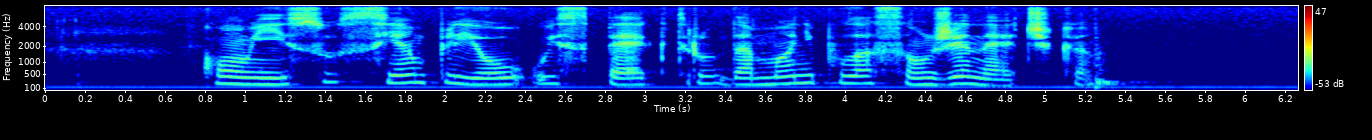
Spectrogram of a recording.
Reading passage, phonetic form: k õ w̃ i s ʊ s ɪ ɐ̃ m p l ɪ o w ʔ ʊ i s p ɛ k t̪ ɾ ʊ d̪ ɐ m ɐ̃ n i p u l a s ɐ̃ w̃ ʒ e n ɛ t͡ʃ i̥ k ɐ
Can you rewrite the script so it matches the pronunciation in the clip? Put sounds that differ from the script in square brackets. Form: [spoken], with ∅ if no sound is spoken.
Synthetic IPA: k õ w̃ i s ʊ s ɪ ɐ̃ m p l [i] o w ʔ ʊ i s p ɛ k t̪ ɾ ʊ d̪ ɐ m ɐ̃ n i p u l a s ɐ̃ w̃ ʒ e n ɛ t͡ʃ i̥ k ɐ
